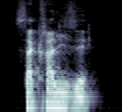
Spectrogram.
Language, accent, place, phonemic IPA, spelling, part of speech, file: French, France, Lyon, /sa.kʁa.li.ze/, sacraliser, verb, LL-Q150 (fra)-sacraliser.wav
- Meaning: to make sacred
